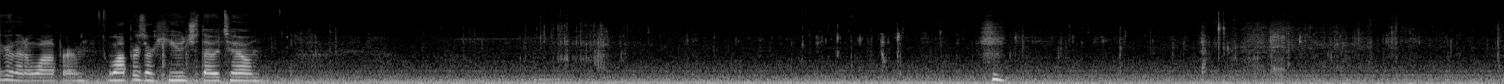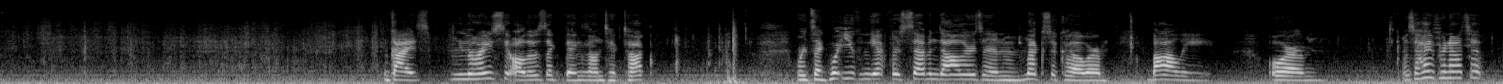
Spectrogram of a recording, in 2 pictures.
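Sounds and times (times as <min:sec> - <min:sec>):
low hum: 0:00.0 - 0:30.0
crunchy chewing: 0:04.6 - 0:16.3.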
